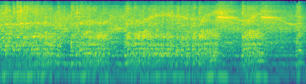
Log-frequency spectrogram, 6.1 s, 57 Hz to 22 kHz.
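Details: Mazda FD RX-7 rotary, rebuilt after losing compression, first run after engine install with no exhaust fitted: raw, loud rasp rising and falling with throttle blips, picking up cleanly each time; healthy running.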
